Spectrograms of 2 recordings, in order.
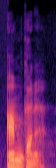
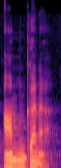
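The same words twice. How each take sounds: No difference in how they are said.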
